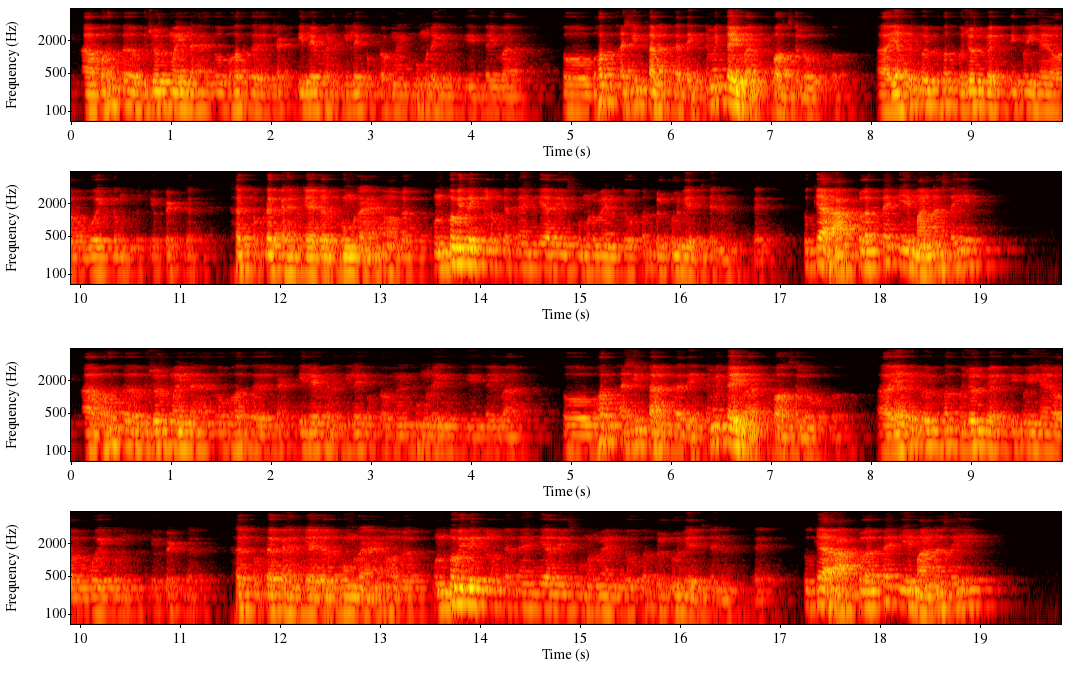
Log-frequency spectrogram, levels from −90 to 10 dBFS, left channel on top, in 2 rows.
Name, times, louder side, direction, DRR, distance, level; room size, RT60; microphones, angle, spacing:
voice 1, 0.1-2.0 2.3-4.4 4.9-7.5 8.1-9.2 9.5-10.8 11.5-16.8 17.4-18.9, left 1 dB, 45° left, -1 dB, 0.5 m, -30 dB
2.5 x 2.3 x 2.4 m, 0.83 s
head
